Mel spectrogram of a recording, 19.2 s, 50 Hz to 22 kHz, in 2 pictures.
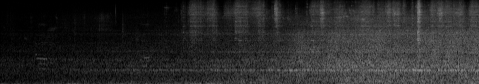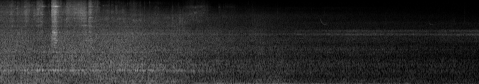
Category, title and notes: Sound effects > Vehicles
Tram screech 1
Tram screeching near Mariaplan, Gothenburg, recorded with a Zoom H5.
tram, streetcar, traffic, field-recording, street, city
